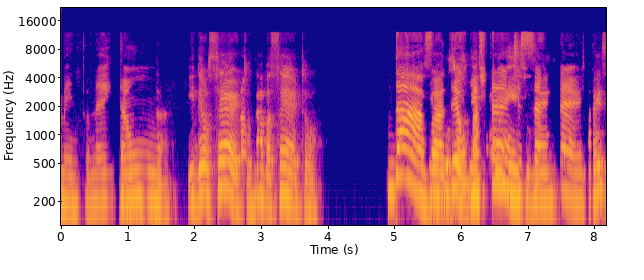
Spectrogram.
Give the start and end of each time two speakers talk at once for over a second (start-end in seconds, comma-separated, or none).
5.5-7.2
